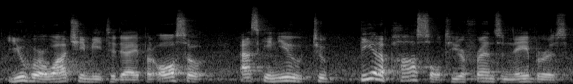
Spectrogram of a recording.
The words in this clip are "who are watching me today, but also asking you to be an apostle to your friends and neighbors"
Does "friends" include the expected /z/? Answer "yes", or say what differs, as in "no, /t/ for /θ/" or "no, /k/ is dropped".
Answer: yes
